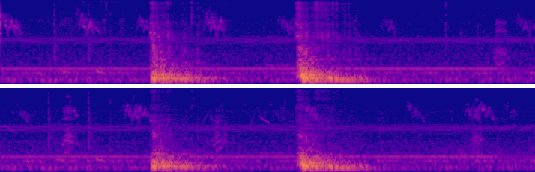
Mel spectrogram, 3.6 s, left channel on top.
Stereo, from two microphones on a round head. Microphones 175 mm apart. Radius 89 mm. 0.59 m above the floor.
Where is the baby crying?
I don't hear a baby crying.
